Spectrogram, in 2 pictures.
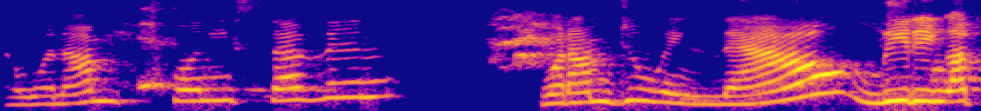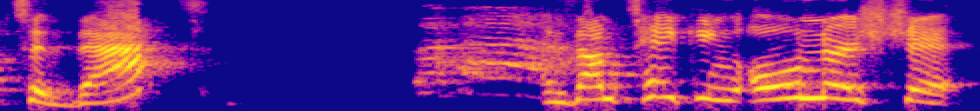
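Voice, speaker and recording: High-pitched young woman in her 20s hyping up her team on a phone, preachy, fiery. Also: expressive, measured pace, background noise. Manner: fiery, preachy, rallies listeners with call-and-response. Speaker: network marketing team leader. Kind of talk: motivational pep talk.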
